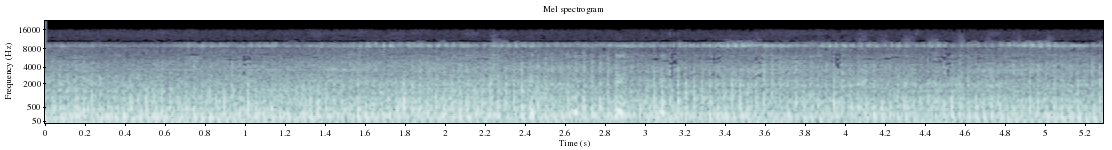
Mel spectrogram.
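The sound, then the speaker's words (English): A helicopter lands behind a press conference, its loud, steady rotor and engine roar filling the whole clip at an unchanging, dense level. “all of a sudden in the background, Robert Kraft's chopper starts to land right behind him.”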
